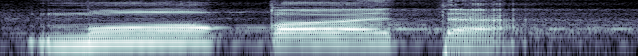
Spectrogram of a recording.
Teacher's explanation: terdapat di pertengahan kalimat ini dinamakan dengan qqalah cara baca ya huruf qnya dipantulkan dengan pantulan ringan · huruf qafnya dipantulkan dengan pantulan ringan, muqata. Jadi dipantulnya sekedar saja. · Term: qalqalah sughra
